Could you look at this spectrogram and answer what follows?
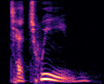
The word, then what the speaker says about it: Tatooine: The Book of Boba Fett, Chapter 2, The Trials of Tatooine, if you want to say it like Temuera Morrison. Tatooine. – Tatooine? – So Chapter 2, Trials of Tatooine.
